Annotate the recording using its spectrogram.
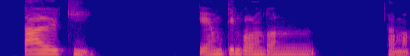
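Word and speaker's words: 딸기: Ini kan double D, jadi bacanya T. T, A, terus ada tambahan L, berarti bacanya tal. Terus ini G, ini I. Talgi.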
